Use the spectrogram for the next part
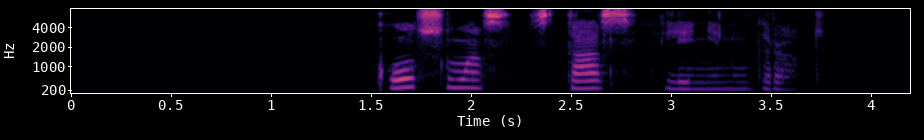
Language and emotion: Russian, neutral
